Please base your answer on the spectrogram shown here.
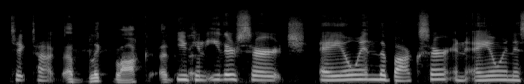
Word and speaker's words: Eowyn: You can either search Aowen the Boxer, and Aowen is spelled EOWYN.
